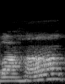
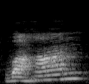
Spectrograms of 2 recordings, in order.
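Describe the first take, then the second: First: The word ends in a nasalized vowel. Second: The word ends with a full n sound. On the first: The speaker calls it right. "बल्कि वहां कहेंगे" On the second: The speaker calls it wrong. "वहान नहीं कहेंगे"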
